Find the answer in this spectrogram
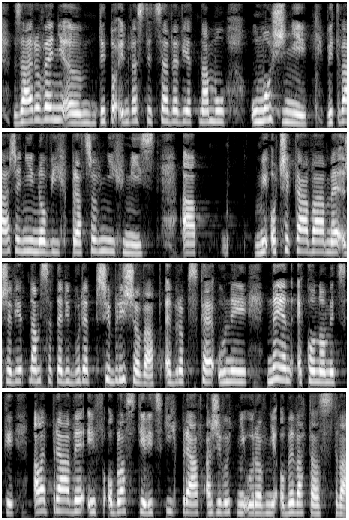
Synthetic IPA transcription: zaːɾo̞vɛɲt̪ɪt̪o̞ʔɪnvɛst̪ɪt͡sɛvɛvjɛt̪namuʔumo̞ʒɲiːvɪt̪vaːr̝ɛɲiːno̞viːxpɾat͡so̞vɲiːxmiːst̪ʔa | mɪʔo̞t͡ʃɛkaːvaːmɛʒɛvjɛt̪namsɛt̪ɛdɪbudɛpr̝̥ɪblɪʒo̞vat̪ʔɛvɾo̞pskɛːʔunɪjɪnɛjɛnʔɛko̞no̞mɪt͡skɪʔalɛpɾaːvjɛʔɪfʔo̞blascɪlɪt͡skiːxpɾaːfʔaʒɪvo̞t̪ɲiːʔuːɾo̞vɲɛʔo̞bɪvat̪ɛlst̪va

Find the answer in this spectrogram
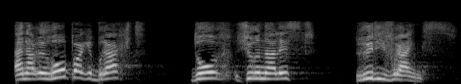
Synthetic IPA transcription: ɛnːaːʁøːroːpaɣəbraχt | doːrʒurnalɪst | rydivraŋks

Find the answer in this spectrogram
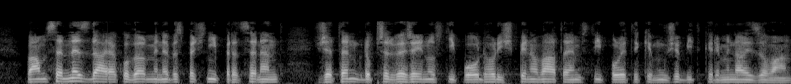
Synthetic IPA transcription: vaːmsɛnɛzdaːjako̞vɛlmɪnɛbɛspɛt͡ʃniːpɾɛt͡sɛdɛnt̪ʒɛt̪ɛnɡdo̞pr̥ɛdvɛrɛjno̞sciːpoodɦoliːʃpɪnovaːt̪ajɛmst̪viːpo̞lɪt̪ɪkɪmuːʒɛbiːt̪kɾɪmɪnalɪzo̞vaːn

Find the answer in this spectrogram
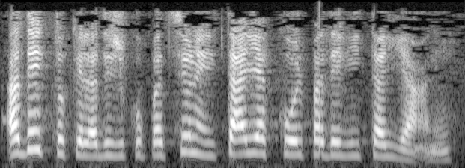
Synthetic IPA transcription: ad̪ːet̪ːokelad̪izokːupat̪sːjoːned̪it̪aljaɛkːolpad̪eʎːit̪alja̰ːni

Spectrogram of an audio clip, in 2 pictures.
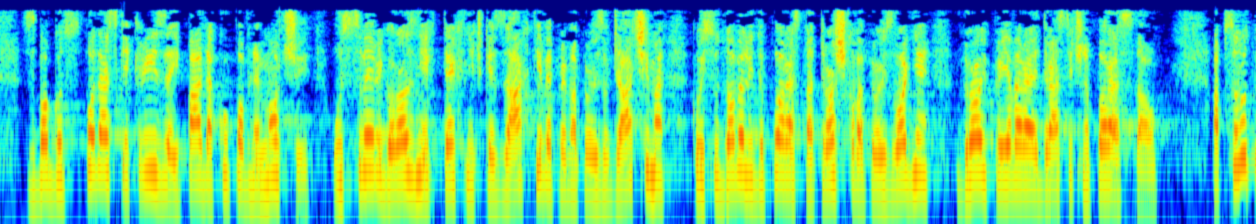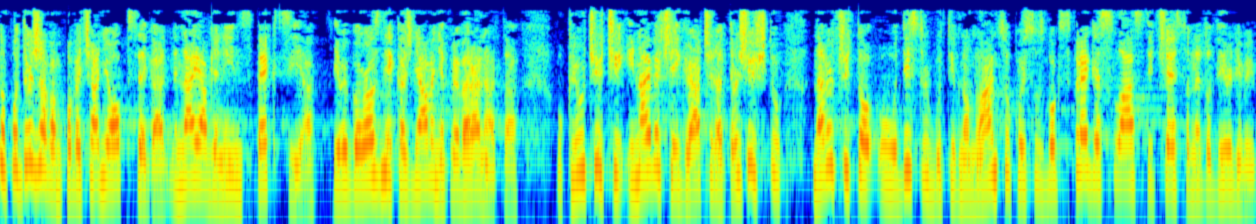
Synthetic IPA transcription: zbo̞ɡːospo̞d̪aɾske̞kɾiːze̞ipaːd̪akupo̞ʋne̞mo̞t͡ɕi | uzsʋe̞ɾiɡo̞ɾo̞znije̞t̪e̞xnit͡ʃke̞zaːxt̪je̞ʋe̞pɾe̞mapɾo̞izʋo̞d͡ʑaːt͡ʃimako̞jisud̪o̞ʋe̞lid̪o̞po̞ɾast̪at̪ɾo̞ʃko̞ʋapɾo̞izʋo̞d̪ɲe̞bɾo̞ːjpɾjeʋaɾaje̞d̪ɾast̪it͡ʃno̞po̞ɾaːst̪ao̞ | apso̞lut̪no̞po̞d̪r̩ʒaːʋampo̞ʋe̞t͡ɕaːɲe̞o̞pse̞ɡanenajaːʋʎe̞niinspe̞kt̪sija | iɾiɡo̞ɾo̞znije̞kaʒɲaːʋaɲe̞pɾe̞ʋaɾanaːt̪aukʎut͡ʃujut͡ɕiʔinaːjʋet͡ɕe̞iɡɾaːt͡ʃe̞nat̪r̩ʒiʃt̪unaːɾo̞t͡ʃit̪o̞ʔud̪ist̪ɾibut̪iʋno̞mlˠaːnt̪suko̞jisuzbo̞ɡspɾe̞ɡe̞sʋlˠaːst̪it͡ʃe̞ːst̪o̞ne̞d̪o̞d̪iɾʎiʋi

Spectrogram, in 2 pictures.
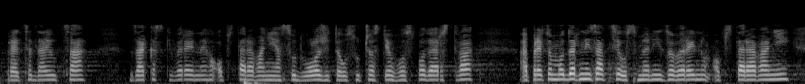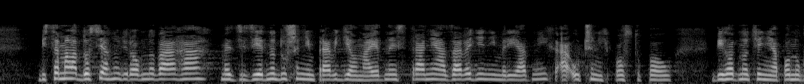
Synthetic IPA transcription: pɾɛt̪sɛd̪ajuːt͡sa | zaːkaskiʋɛɾɛjnɛːɦɔʔɔpst̪aɾaːʋaɲɪasuːd̪ʊɔlɛʒit̪ɔʊsuːt͡ʃascɔʊɦɔspɔd̪aːɾst̪ʋa | ʔapɾɛt̪ɔmɔd̪ɛɾnizaːt͡siɔʊsmɛɾɲid͡zɔʋɛɾɛjnɔmʔɔpst̪aɾaːʋaɲiː | bisamalad̪ɔsɪaɦnuːɟɾɔʊnɔʋaːɦamɛd͡zizjɛd̪nɔd̪uʃɛɲiːmpɾaʋiɟɪɛlnajɛd̪nɛjst̪ɾaɲɛazaʋɛɟɛɲiːmɾɪad̪niːɣa̰ʔuːt͡ʃinːiːxpɔst̪upɔʊ | ʋiɦɔd̪nɔcɛɲɪapɔnuk

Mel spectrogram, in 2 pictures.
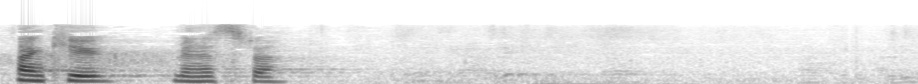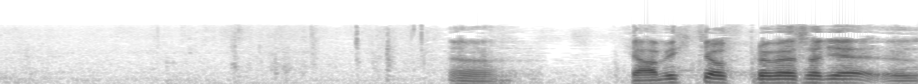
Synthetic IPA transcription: θæ̃ŋkʰjʉmɪnɪstə | jaːbɪxcɛlfpr̩vɛːraɟɛ

